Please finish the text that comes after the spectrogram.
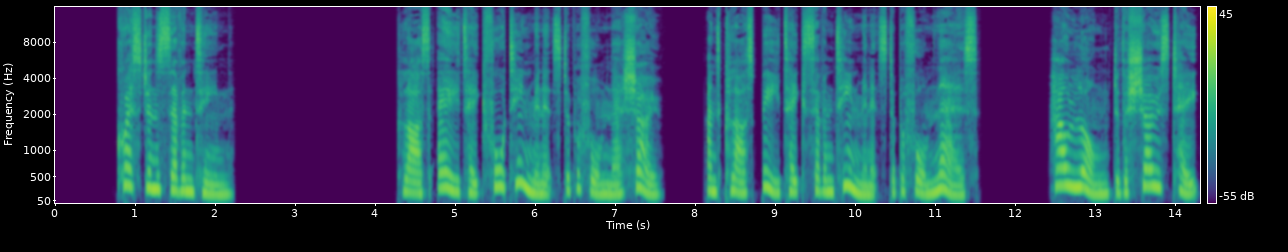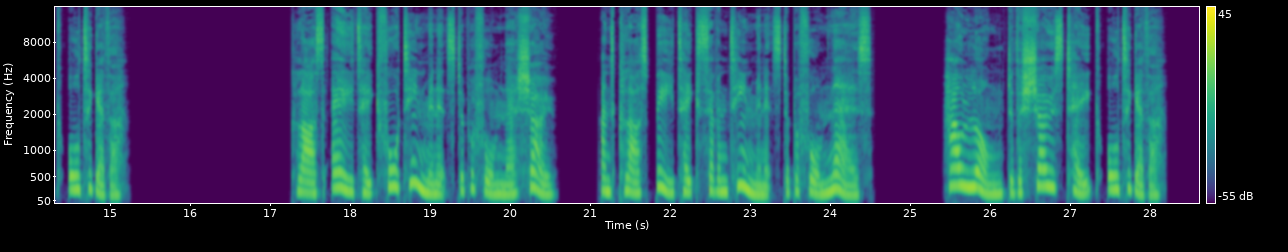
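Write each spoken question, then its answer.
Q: How long do the shows take altogether?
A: 31 minutes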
